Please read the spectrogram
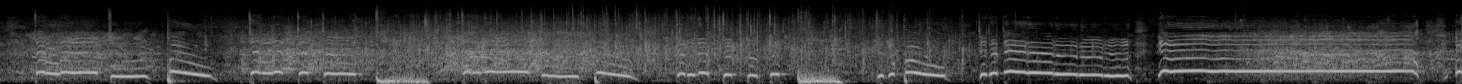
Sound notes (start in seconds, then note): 2.7 humming; 6.7 humming; 13.5 humming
